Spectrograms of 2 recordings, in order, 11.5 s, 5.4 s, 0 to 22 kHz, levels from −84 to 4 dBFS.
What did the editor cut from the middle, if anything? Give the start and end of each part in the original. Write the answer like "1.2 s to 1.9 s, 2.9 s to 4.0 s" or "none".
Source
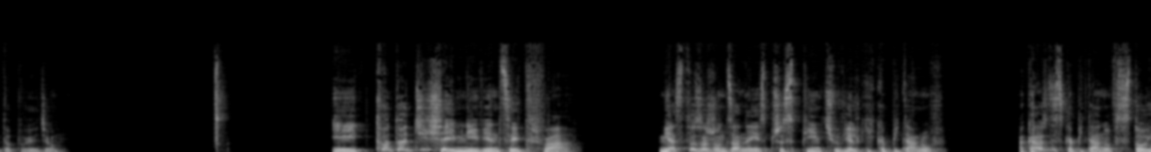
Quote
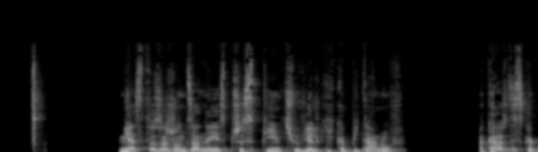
2.8 s to 6.4 s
